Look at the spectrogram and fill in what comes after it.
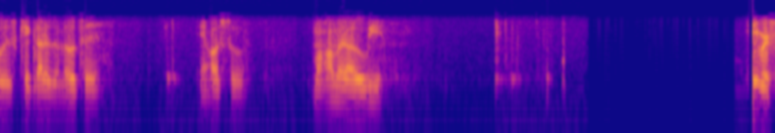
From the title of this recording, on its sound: Conference Call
